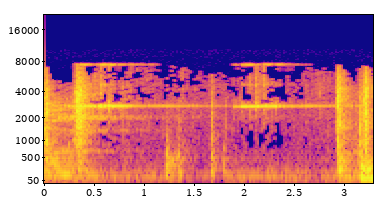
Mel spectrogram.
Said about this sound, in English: On a sudden impulse, he pushes open the door and goes in.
